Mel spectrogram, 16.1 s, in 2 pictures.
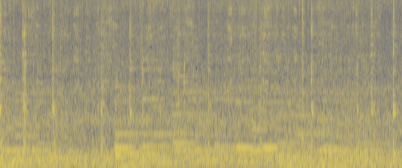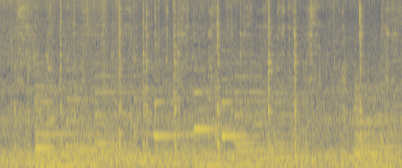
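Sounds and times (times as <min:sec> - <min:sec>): onion sizzling in oil: 0:00.0 - 0:16.0
spoon scraping metal pot: 0:07.0 - 0:12.5, 0:15.2 - 0:16.0.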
